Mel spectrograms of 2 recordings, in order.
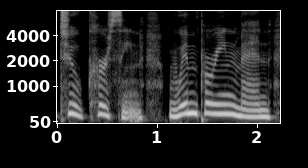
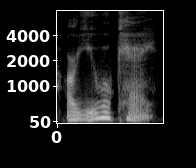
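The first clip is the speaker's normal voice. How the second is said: deeper male voice; 7 semitones lower than usual. A narrator's reading. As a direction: voice the hero, low and caring. Weston's line voiced by narrator.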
